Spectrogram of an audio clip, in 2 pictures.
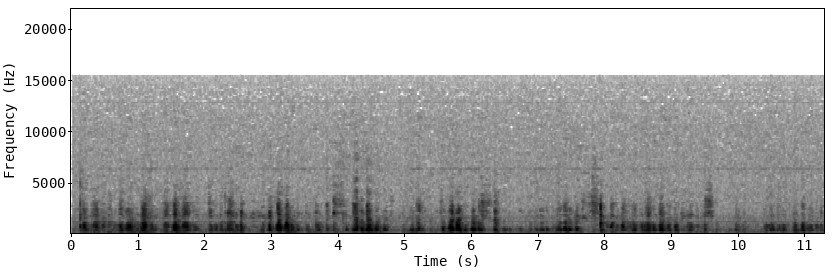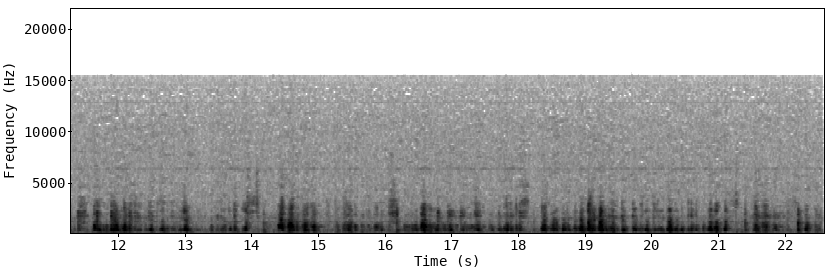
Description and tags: Pen writing on paper 2
Pen writing on paper, version 2. Recorded with Jiayu G4 for my film school projects. Location - Russia.
paper, pen, writing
